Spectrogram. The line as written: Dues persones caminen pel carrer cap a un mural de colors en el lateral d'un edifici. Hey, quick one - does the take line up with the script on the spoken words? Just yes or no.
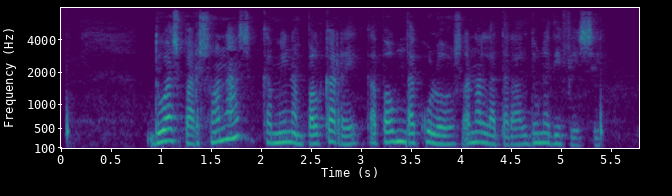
no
